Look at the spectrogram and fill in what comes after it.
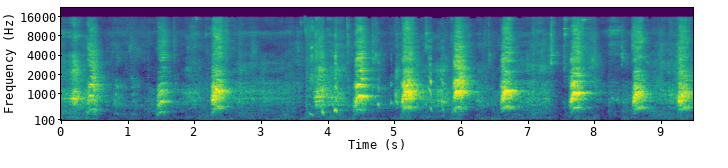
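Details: Two Boston Terriers, an 18 lb female and a 40 lb male, give short, rough barks and growly yaps in quick, uneven bursts during a tug-of-war game.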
